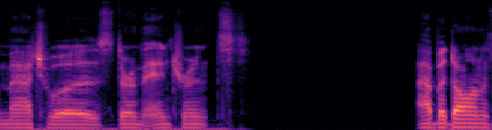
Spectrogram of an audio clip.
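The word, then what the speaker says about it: Abadon: Abaddon is how you say it.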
